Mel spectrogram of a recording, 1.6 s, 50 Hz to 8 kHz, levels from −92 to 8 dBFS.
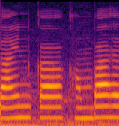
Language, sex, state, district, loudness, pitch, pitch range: Hindi, female, Jharkhand, Palamu, -15 LUFS, 250 Hz, 245-255 Hz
